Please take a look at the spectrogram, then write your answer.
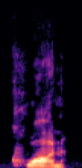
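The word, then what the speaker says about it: Kaun: He goes by Bishop Kwan, even though it's spelled K-A-U-N. I don't know what language that sounds like, Kwan, but anyway.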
